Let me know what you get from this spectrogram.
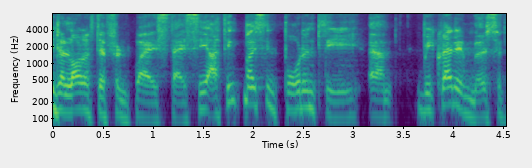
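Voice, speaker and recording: A man with an American accent talks at a very fast pace, the sound dry and close with no echo. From South Africa, Cape Town. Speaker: fitness franchise executive. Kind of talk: podcast interview.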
